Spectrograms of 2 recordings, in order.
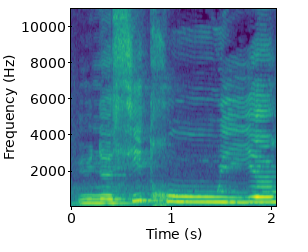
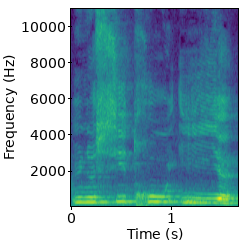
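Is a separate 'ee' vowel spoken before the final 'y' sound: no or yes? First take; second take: no; yes. First: The I is silent, ending in a plain y-sound. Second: A separate ee vowel is sounded before the ending. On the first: The speaker calls it right. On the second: The speaker calls it wrong.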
